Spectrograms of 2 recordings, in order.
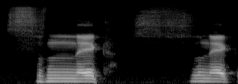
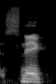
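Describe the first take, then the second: First: स्नेक with the s stretched very long and slow; prolonging स्नेक like a stuttering child; prolonged snake. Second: Said in the usual way. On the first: Shown as a demonstration. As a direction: drag out the s of स्नेक. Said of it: "स्नेक को बहुत लंबा करके बोलना". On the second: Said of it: "अगर उन्होंने बोलना है".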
